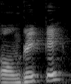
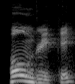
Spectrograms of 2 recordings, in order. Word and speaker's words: Enrique: Ball with Enrique. Enrique, not Enrique. I think the H is silent though. Because like in French, the H is usually silent.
